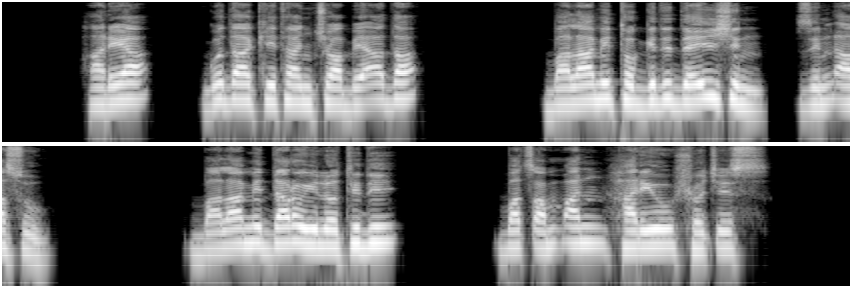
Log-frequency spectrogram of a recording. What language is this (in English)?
Gofa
